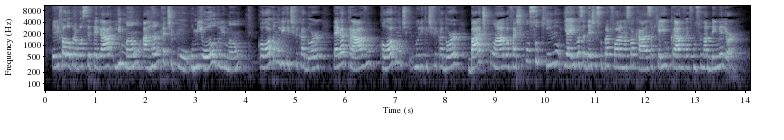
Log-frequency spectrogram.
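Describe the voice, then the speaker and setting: Over noticeable background noise, a woman with high pitch talks at a fairly quick pace with hardly any pauses. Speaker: live stream host answering viewer comments. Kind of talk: live stream chat. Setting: live stream from home with laptop. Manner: animated.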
